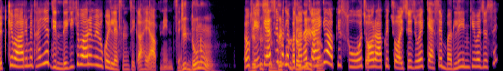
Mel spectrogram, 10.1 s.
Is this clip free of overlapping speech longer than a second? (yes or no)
no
